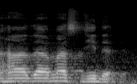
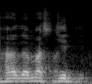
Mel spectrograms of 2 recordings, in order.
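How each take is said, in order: First: The d is soft and the ending is smooth. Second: The d is pressed and the ending is clipped. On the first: This is how native Arabic speakers say it. The speaker calls it right. "Tapi yang benar adalah hadza masjid" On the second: This is how Sundanese speakers typically say it. The speaker calls it wrong. "orang Sunda biasanya hadza masjid. Da-nya seperti ditekan kemudian terakhir mati gitu"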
